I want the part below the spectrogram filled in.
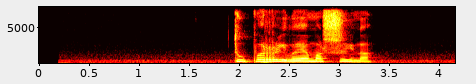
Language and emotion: Russian, angry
